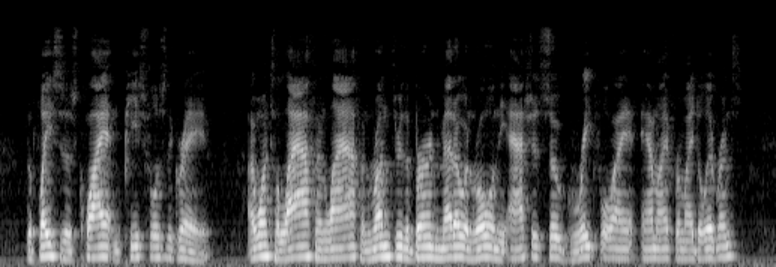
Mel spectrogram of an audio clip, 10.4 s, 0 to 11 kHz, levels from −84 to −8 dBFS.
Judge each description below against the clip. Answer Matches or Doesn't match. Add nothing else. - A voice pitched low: Matches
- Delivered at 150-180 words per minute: Doesn't match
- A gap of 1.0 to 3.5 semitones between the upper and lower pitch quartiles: Matches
